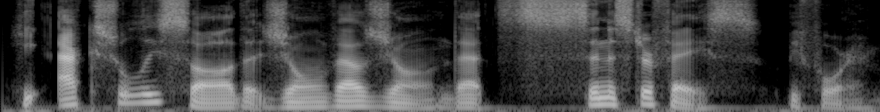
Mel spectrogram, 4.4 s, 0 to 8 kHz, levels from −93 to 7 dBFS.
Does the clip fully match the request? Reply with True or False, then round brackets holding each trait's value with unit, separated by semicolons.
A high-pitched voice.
False (90 Hz)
